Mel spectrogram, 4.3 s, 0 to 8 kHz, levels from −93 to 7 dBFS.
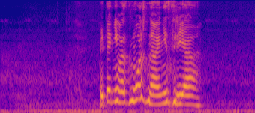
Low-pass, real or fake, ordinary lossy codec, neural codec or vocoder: none; fake; none; codec, 16 kHz, 16 kbps, FunCodec, trained on Chinese and English, 50 frames a second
